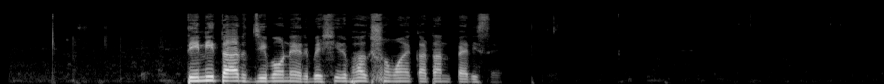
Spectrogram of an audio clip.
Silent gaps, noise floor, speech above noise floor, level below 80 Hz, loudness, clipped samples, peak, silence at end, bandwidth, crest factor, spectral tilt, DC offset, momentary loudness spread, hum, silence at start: none; -74 dBFS; 57 dB; -46 dBFS; -17 LUFS; under 0.1%; 0 dBFS; 3.95 s; 11.5 kHz; 20 dB; -6.5 dB/octave; under 0.1%; 14 LU; none; 1.9 s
